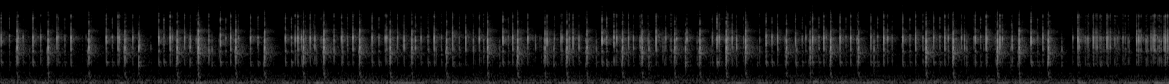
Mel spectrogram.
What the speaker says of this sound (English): Here's how the glass keyboard sounds.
